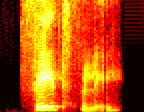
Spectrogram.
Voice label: "faithfully", Indian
